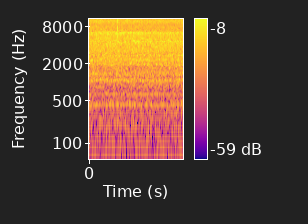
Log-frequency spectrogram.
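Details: Mercedes W124 petrol idling after a vacuum leak at the headlight leveling knob was fixed: quiet, steady idle, even low murmur, no hiss or stumble; healthy.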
